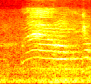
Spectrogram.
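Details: Domestic cat meowing in a responsive back-and-forth with a person, a single drawn-out harmonic meow rising then falling, over a steady low background hum.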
